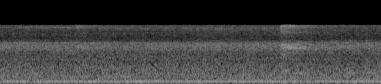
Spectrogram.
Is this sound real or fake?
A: real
